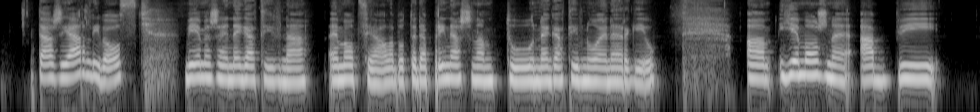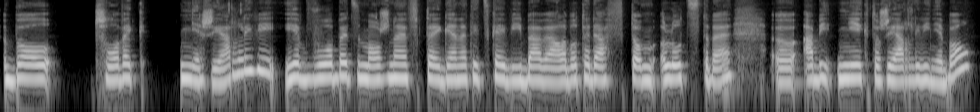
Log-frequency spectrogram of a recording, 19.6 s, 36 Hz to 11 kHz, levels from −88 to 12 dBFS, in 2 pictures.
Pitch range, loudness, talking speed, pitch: 180-205 Hz, -17 LUFS, 115 wpm, 190 Hz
